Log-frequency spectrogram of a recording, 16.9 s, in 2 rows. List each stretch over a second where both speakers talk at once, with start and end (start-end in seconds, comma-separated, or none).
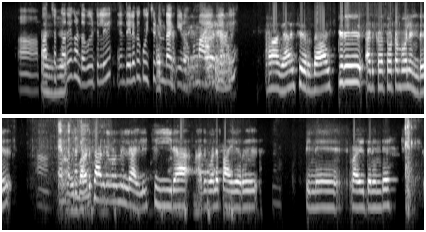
3.1-4.5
